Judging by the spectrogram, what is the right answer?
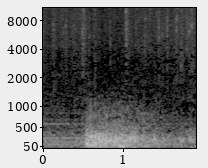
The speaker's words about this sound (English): Thunder jolts me awake.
